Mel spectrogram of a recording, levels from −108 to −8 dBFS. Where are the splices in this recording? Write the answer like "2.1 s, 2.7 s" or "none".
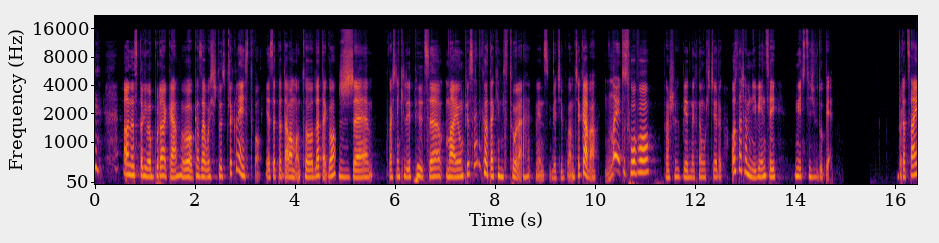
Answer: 11.4 s, 12.6 s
